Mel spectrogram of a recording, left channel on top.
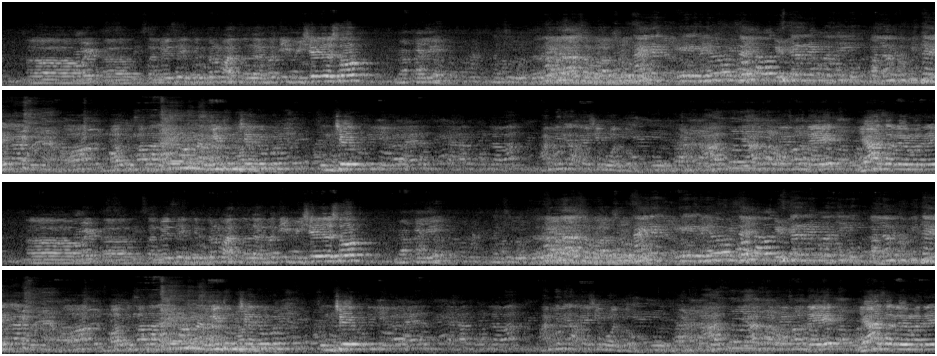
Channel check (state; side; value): noise; left; hum, 25 dB below the sound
